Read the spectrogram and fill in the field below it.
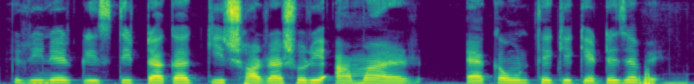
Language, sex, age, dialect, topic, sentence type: Bengali, female, <18, Jharkhandi, banking, question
